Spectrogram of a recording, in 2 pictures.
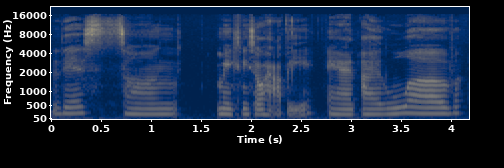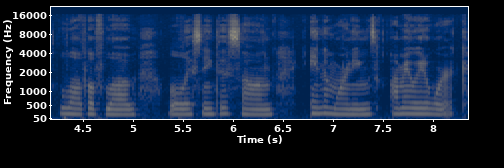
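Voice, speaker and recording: On a very clean recording with a silent background, a woman with an American accent speaks at a fairly slow pace in a medium pitch, her intonation monotone and flat. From Los Angeles, California. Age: 20s. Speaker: podcast host and writer. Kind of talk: solo monologue podcast.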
